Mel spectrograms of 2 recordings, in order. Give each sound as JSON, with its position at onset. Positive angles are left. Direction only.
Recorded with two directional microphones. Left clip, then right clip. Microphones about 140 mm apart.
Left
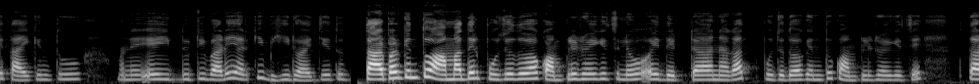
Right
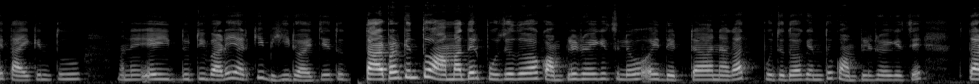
{"t": 0.0, "sound": "a woman's voice", "side_deg": 50}
{"t": 3.6, "sound": "a woman's voice", "side_deg": 65}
